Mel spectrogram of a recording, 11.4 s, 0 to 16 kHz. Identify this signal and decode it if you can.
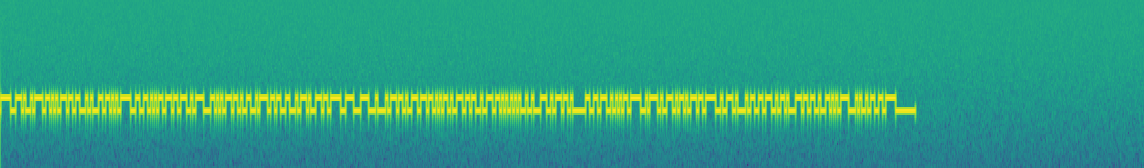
RTTY (50 baud, 450 Hz shift), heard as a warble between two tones, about 1550 Hz centre. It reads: … CURTIS NOR WELCH TOOK A SALARY, INSTEAD TAKING PROFIT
